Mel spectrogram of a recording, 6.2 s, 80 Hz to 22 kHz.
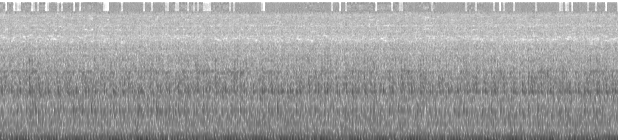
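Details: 2006 Kubota BX23D tractor, D905 three-cylinder diesel, restarted after valve adjustment and valve cover leak check: steady, even low diesel thrum at idle with no knocks, misses or rattles; healthy and settled.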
